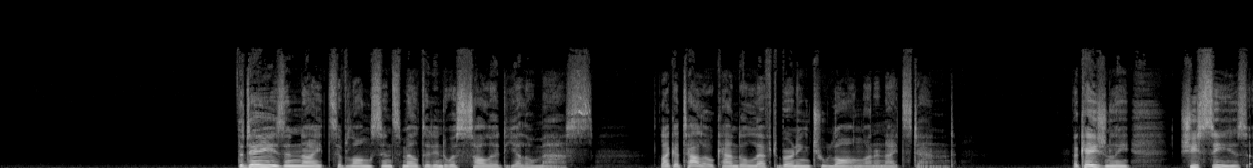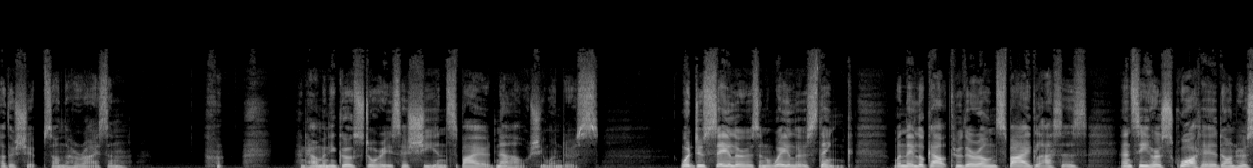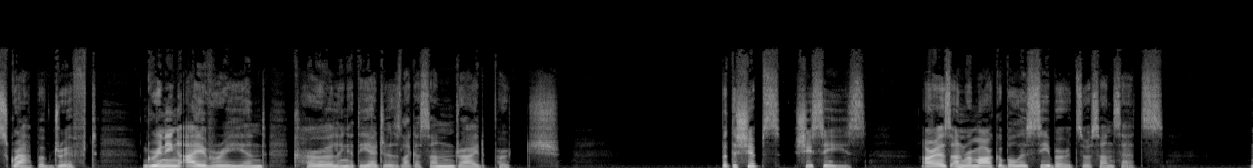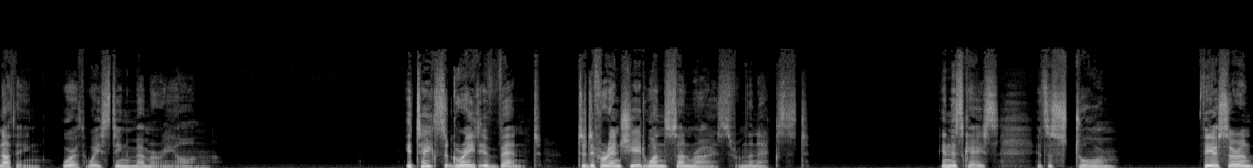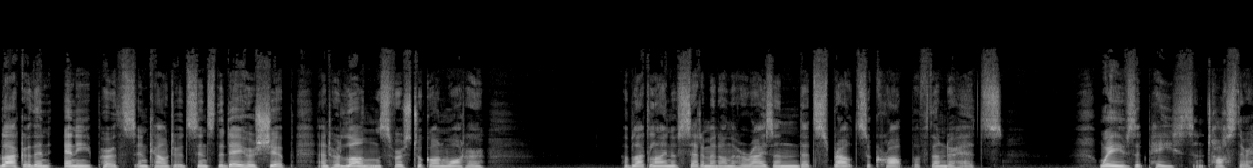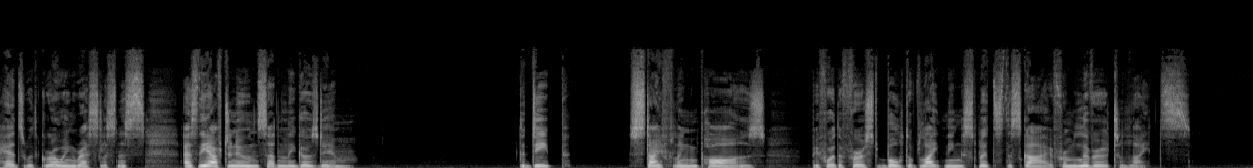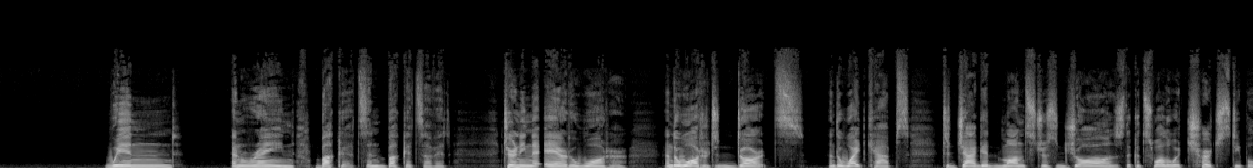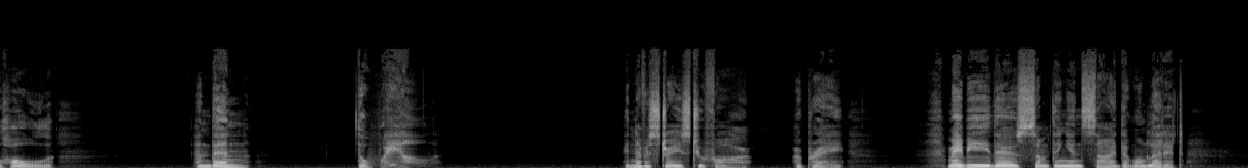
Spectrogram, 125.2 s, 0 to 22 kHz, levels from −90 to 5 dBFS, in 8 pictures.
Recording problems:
none

